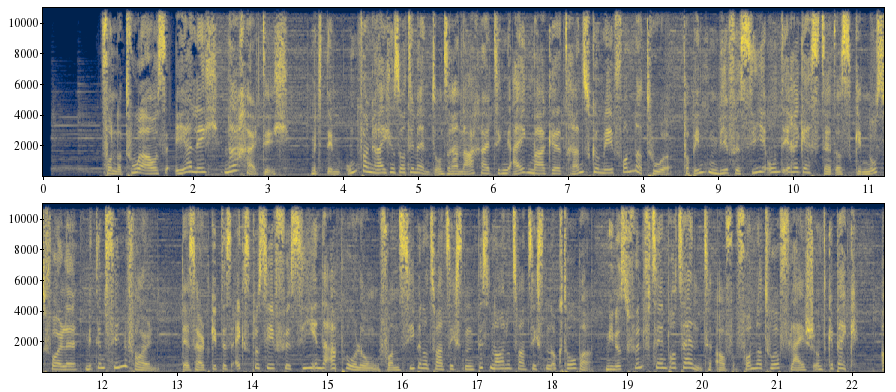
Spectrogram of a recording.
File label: Spot; Vonatur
